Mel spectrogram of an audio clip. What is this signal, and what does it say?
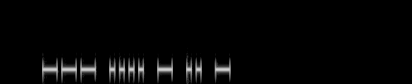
Morse code, heard as a keyed tone, about 25 wpm, 700 Hz. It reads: OHTIT
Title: Code Groups - 5 Letters - 25wpm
